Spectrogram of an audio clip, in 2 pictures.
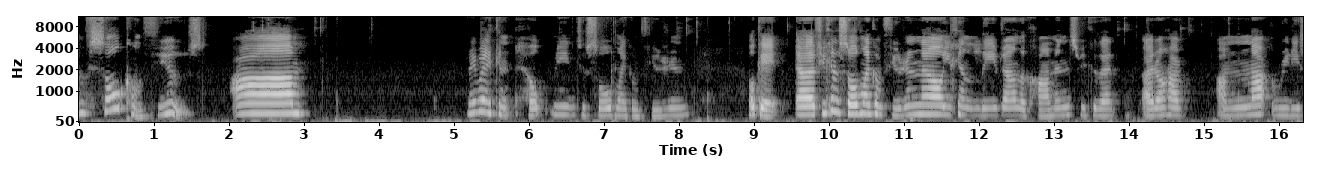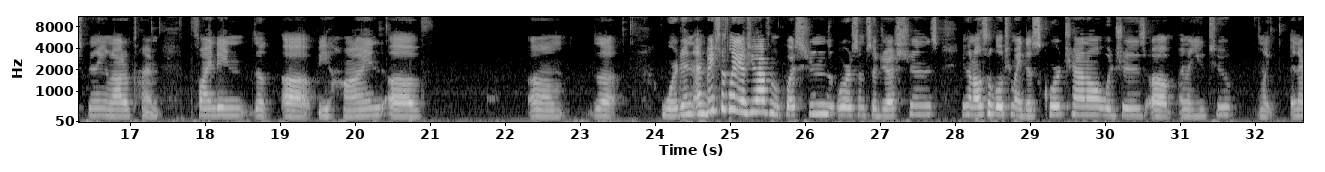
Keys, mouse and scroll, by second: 0.6 scroll up 1, 0.6 s, 2.5 g, 3.3 g, 5.7-6.4 scroll up 6, 6.4 middle click, 7.1 g, 8.2 g, 11.1 s, 14.0 g, 15.1 g, 17.6 g, 20.6 g, 20.8 s, 24.4 g, 25.0 g, 28.0 g, 28.3 s.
